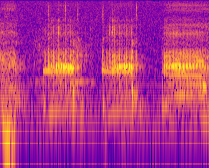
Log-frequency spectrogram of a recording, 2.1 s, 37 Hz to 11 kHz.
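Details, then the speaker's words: Carer Health wearable breast pump in expression mode; three rhythmic pump cycles about every 0.6 s, each a rising mechanical whine with a squeak-like tone, audible in a quiet room: breast pump expression mode. "so just to let you guys know and also this also has a stimulation and an expression mode so this is expression mode"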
